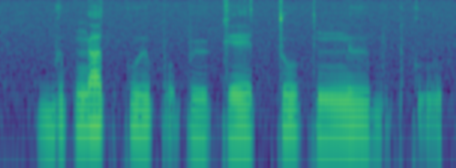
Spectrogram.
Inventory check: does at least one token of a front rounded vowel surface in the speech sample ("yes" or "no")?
no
